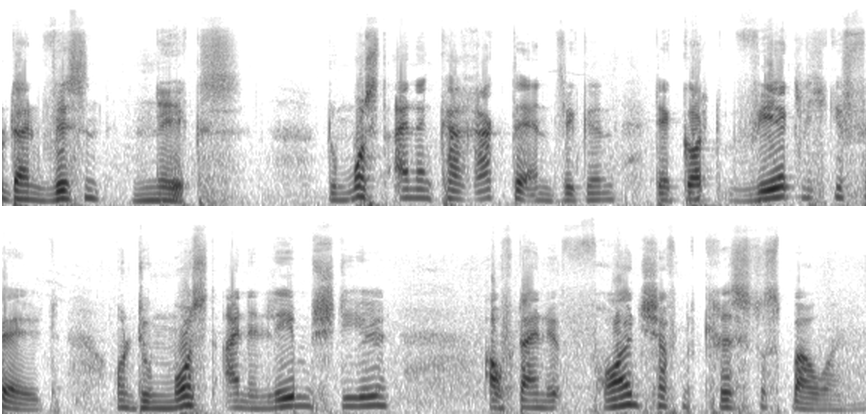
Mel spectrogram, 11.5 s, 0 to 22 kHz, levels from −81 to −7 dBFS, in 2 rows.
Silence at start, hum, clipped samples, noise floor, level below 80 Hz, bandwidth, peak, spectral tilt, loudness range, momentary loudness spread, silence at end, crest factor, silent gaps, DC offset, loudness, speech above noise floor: 0 s; none; under 0.1%; -53 dBFS; -52 dBFS; 18 kHz; -14 dBFS; -5 dB/octave; 2 LU; 14 LU; 0 s; 16 dB; none; under 0.1%; -29 LUFS; 25 dB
